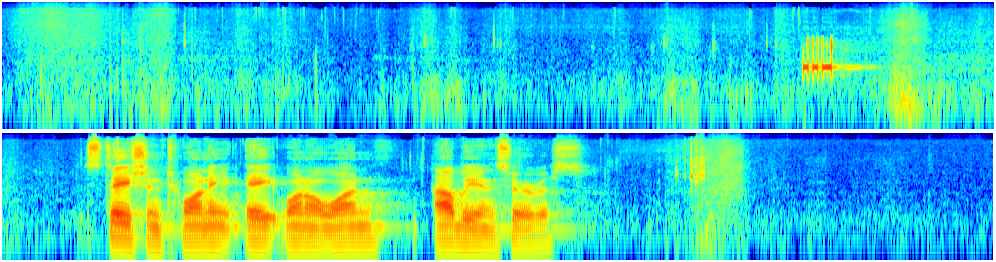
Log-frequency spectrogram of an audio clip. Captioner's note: beep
